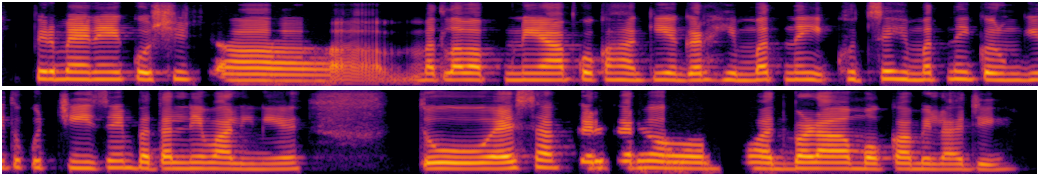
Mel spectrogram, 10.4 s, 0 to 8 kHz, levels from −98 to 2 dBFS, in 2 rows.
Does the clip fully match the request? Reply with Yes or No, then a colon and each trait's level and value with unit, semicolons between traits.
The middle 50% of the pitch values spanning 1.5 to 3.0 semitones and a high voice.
Yes: narrow, 2.4 semitones; high, 230 Hz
